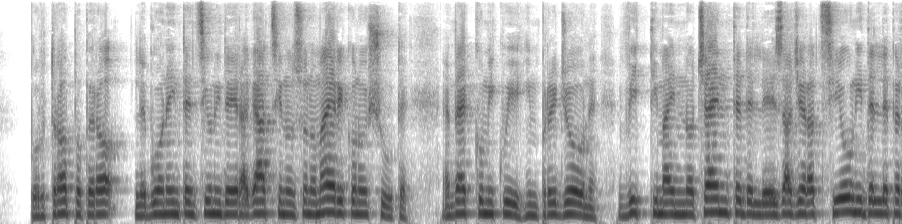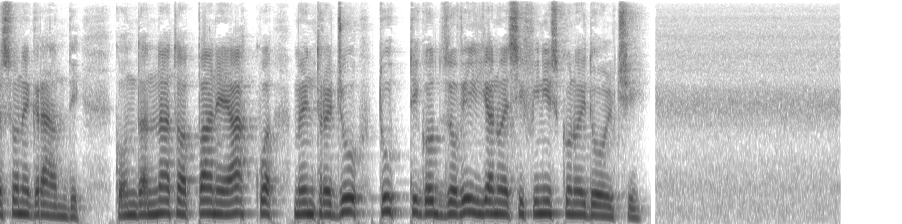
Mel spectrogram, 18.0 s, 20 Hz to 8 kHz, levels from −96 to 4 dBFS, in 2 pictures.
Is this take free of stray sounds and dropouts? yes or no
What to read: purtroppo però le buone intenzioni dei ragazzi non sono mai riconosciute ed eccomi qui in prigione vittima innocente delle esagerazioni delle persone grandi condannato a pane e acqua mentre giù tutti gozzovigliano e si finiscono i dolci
yes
